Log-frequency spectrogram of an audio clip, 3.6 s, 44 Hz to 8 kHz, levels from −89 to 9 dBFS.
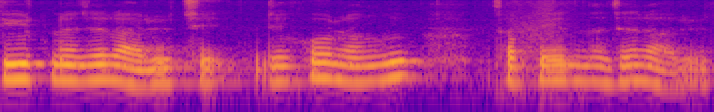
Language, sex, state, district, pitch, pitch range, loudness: Rajasthani, female, Rajasthan, Nagaur, 195 Hz, 185-210 Hz, -18 LUFS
